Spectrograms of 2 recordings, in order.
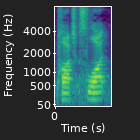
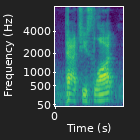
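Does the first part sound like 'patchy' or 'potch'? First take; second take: potch; patchy. First: The first part sounds like 'potch', one syllable. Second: The first part sounds like 'patchy', two syllables. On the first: This is how the speaker says it. "I ended up pronouncing it Potch Slot" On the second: This is how some viewers may say it. "Some of you guys may pronounce that word Patchy Slot"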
